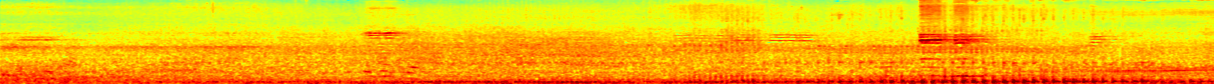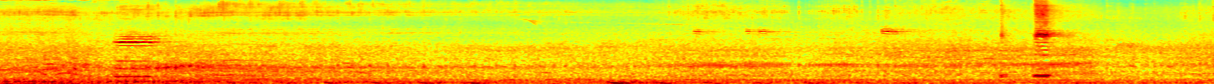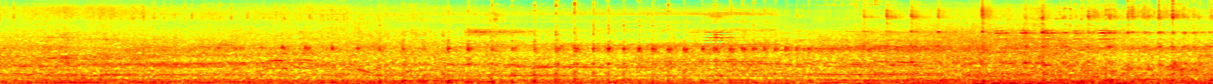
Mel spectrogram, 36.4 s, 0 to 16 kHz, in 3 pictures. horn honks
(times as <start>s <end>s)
22.1s 22.9s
